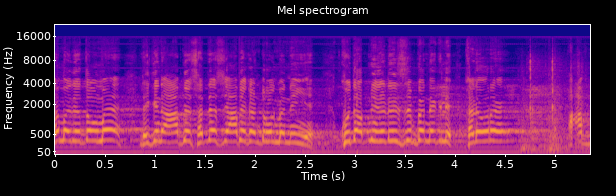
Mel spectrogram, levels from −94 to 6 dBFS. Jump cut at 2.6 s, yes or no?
no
